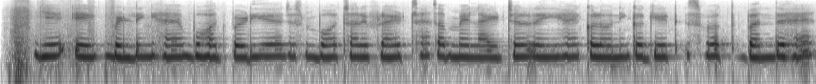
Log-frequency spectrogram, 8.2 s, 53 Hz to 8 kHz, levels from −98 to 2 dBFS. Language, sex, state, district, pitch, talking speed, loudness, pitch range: Hindi, male, Uttar Pradesh, Jyotiba Phule Nagar, 275 Hz, 175 wpm, -23 LUFS, 270-280 Hz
